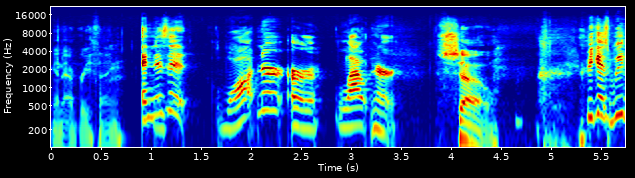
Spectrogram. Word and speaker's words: Lautner: It is my fault that nobody knows how it's actually pronounced because I never corrected anybody No. for decades. No way. It is technically Lautner, What?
